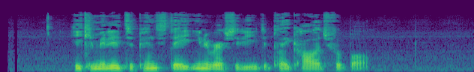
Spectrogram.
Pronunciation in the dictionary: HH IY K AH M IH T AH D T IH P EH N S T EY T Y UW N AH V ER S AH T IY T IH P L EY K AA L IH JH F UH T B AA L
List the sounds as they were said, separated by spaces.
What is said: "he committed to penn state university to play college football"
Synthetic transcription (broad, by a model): HH IY K AH M IH T AH D T IH P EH N S T EY T Y UW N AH V ER S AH T IY T IH P L EY K AA L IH ZH F UH T B AA L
